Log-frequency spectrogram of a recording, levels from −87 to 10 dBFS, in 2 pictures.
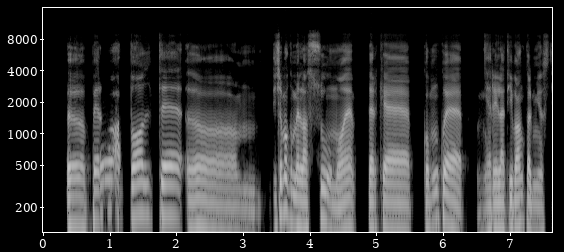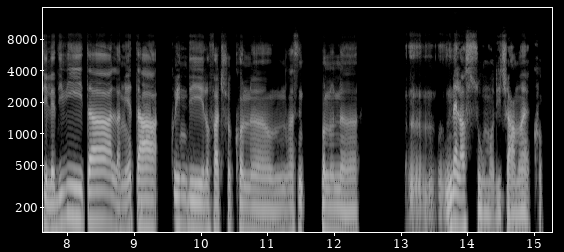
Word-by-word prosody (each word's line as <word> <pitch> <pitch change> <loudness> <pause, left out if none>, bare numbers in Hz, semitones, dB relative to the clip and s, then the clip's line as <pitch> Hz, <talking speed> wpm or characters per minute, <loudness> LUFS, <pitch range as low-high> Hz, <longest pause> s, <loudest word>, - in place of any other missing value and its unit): ehm, 120 -1 0
però, 145 +5 0 0.2
a 160 - 0
volte, 165 -1 +2
ehm, 105 -5 -2 0.2
diciamo 170 - +1
come 130 -7 +1
l'assumo, 115 -2 +1
eh, 120 -1 +2 0.2
perché 110 -1 +2
comunque 135 +5 0 0.5
è 100 +2 -3
relativo 110 +2 +2
anche 125 +2 +1
al - - -2
mio 105 -1 -4
stile 110 +2 -1
di 125 +5 -3
vita, 145 -2 +3
alla 120 -6 -1
mia 110 +3 -3
età, 120 -2 +4 0.2
quindi 115 -3 0
lo 110 0 -1
faccio 110 +1 -1
con 105 -2 -2
una 95 0 -3
sen - - -3 0.2
con 100 -1 +1
un 95 -2 -2 0.8
mhmm, - - -6 0.2
m - - +3
me 140 +3 +6
la 125 - +4
assumo, 90 -9 -2
diciamo, 85 +2 0
ecco. 85 -3 -4
115 Hz, 145 wpm, -23 LUFS, 100-130 Hz, 0.8 s, me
